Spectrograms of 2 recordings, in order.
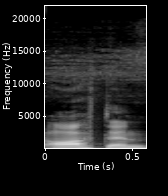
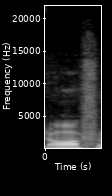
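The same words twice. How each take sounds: First: The T sound in the middle is pronounced. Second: The T sound in the middle is silent. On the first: "quite often I pronounce the T" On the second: "and quite often I don't"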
